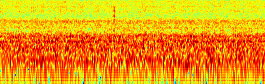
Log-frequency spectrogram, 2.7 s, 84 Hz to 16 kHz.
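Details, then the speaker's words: 2006 Nissan Armada 5.6 V8 (body 185,000 miles) after engine swap, idling after being put through reverse and drive: a low, even rumble with no knocks, misses or surging. Purrs like a kitten; normal idle. "Purrs like a kitten."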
